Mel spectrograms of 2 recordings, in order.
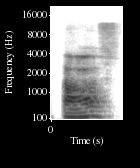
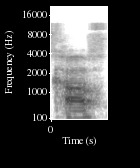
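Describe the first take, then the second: First: It begins with a breathy friction sound, no burst. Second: It begins with a sharp burst of air. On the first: "doesn't expel that, that plosion of air" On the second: "that does"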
